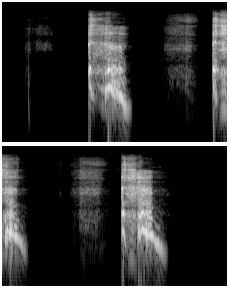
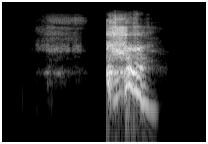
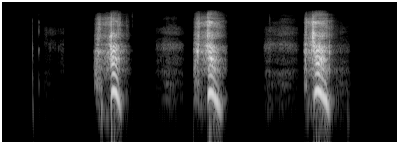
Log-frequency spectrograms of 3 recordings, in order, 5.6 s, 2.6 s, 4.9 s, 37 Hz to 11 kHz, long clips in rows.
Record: {
  "three_cough_length": "5.6 s",
  "three_cough_amplitude": 32768,
  "three_cough_signal_mean_std_ratio": 0.39,
  "cough_length": "2.6 s",
  "cough_amplitude": 29983,
  "cough_signal_mean_std_ratio": 0.38,
  "exhalation_length": "4.9 s",
  "exhalation_amplitude": 32768,
  "exhalation_signal_mean_std_ratio": 0.3,
  "survey_phase": "beta (2021-08-13 to 2022-03-07)",
  "age": "18-44",
  "gender": "Female",
  "wearing_mask": "No",
  "symptom_runny_or_blocked_nose": true,
  "symptom_fatigue": true,
  "symptom_headache": true,
  "smoker_status": "Ex-smoker",
  "respiratory_condition_asthma": false,
  "respiratory_condition_other": false,
  "recruitment_source": "Test and Trace",
  "submission_delay": "3 days",
  "covid_test_result": "Negative",
  "covid_test_method": "RT-qPCR"
}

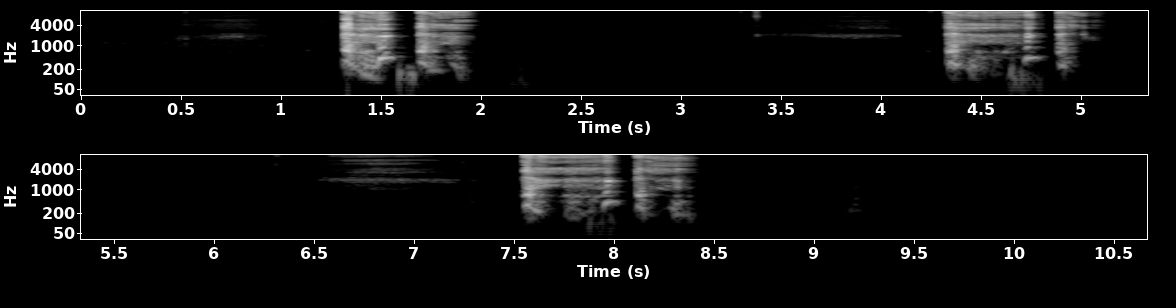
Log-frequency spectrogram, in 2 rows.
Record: {
  "three_cough_length": "10.7 s",
  "three_cough_amplitude": 32768,
  "three_cough_signal_mean_std_ratio": 0.25,
  "survey_phase": "beta (2021-08-13 to 2022-03-07)",
  "age": "18-44",
  "gender": "Female",
  "wearing_mask": "No",
  "symptom_none": true,
  "smoker_status": "Never smoked",
  "respiratory_condition_asthma": false,
  "respiratory_condition_other": false,
  "recruitment_source": "REACT",
  "submission_delay": "2 days",
  "covid_test_result": "Negative",
  "covid_test_method": "RT-qPCR"
}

